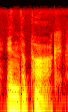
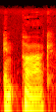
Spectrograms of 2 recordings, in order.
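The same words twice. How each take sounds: First: Said in the usual way. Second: "in park" with the article said only as a glottal stop before park; Yorkshire "in park", the as a bare glottal stop; Leeds glottal article. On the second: Shown as a demonstration. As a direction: imitate Leeds dialect: "in park" with a glottal catch for the. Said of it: "pronounced just as a glottal stop in the phrase".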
